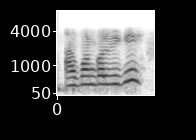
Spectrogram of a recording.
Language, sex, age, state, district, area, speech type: Odia, female, 18-30, Odisha, Nayagarh, rural, conversation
